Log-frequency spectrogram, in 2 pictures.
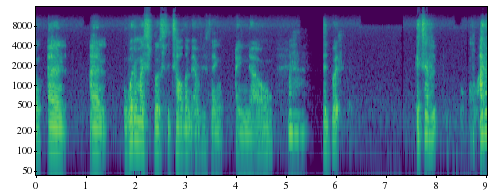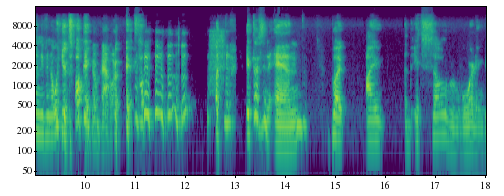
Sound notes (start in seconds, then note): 10.6 laughter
